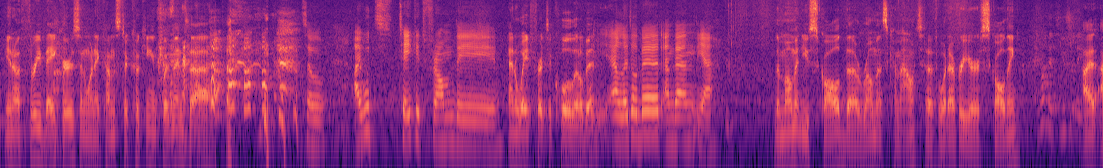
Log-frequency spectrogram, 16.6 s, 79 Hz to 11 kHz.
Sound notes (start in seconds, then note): 2.3 all laugh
